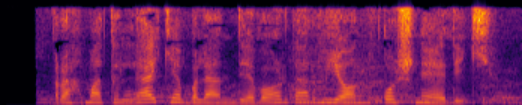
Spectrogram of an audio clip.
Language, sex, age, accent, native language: Uzbek, female, under 19, Toshkent shahri, Uzbek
